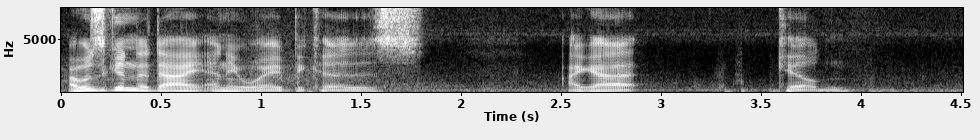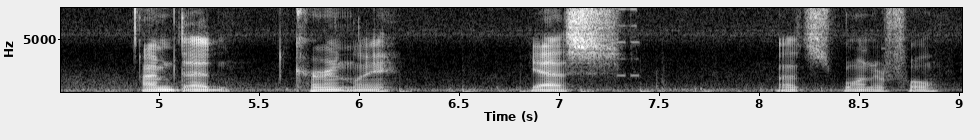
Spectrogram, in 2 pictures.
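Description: A man's voice: lowish voice, fairly even intonation, takes it slowly, long pauses. A young man giving casual, joking, rambling commentary over his own gameplay, often sarcastic. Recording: faint gunfire and game noise behind.

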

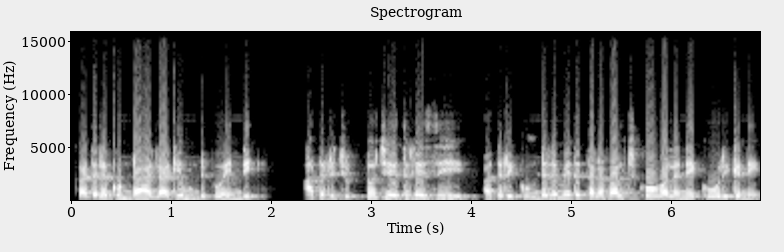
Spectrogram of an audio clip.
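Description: A woman narrating a romance novel aloud, in a steady, expressive reading. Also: a little high, muffled recording. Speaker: audiobook narrator. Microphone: home recording.

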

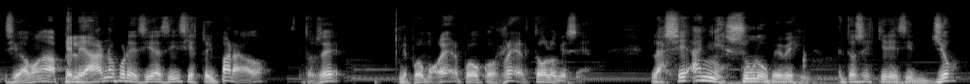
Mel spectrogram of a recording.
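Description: Paraguayan male priest, low husky voice, sermon cadence, faint music underneath. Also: warm tone. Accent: Paraguayan Spanish. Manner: mixes Spanish and Guarani, with emphatic rises. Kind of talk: sermon reflection.

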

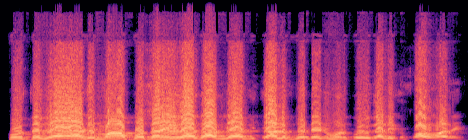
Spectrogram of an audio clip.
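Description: A man's voice: fairly high pitch, fairly even intonation, very fast, lightly acted. A man playing an older father-in-law in a family comedy skit, who rants, repeats himself and threatens his son. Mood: ranting. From Punjab, India. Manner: ranting, repetitive, threatening.

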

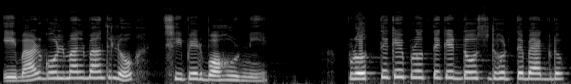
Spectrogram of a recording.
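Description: A woman storyteller giving a calm, measured scripted narration of a classic short story. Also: high-pitched.

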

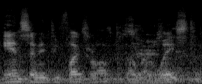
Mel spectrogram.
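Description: A man's voice: lowish voice, fairly even intonation, fast, creaky, far from the mic, very noisy. A man co-hosting a morning radio show, rowdy and crude, egging others on.

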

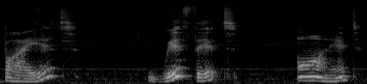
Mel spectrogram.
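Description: A woman voicing a cheerful, proud male water rat in a children's storybook reading, in an animated character voice. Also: on the low side, very slow, distant mic, slight background noise, heavily acted. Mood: lively, proud.

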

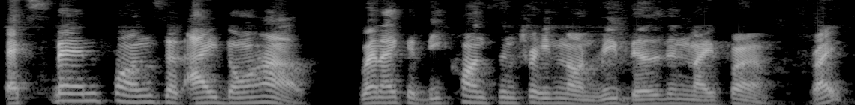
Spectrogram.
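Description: A man's voice: on the high side, normal speed, sharp tone, poor audio. A middle-aged man with a Bahamian accent giving a heated, rambling, folksy speech as a member of parliament in a legislative chamber.

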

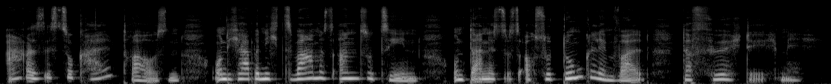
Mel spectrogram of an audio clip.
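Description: Little scared girl, lady putting it on, high and pleading. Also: animated, measured pace, gravelly, hardly any pauses, husky, full character voice. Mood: timid. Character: small timid girl Liese.

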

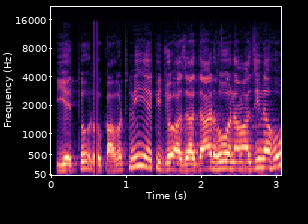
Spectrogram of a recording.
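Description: A man's voice: a little high, normal speed. A man, an Islamic cleric, answering religious questions with emphatic rhetorical questions.

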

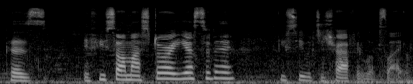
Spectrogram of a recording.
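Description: A woman's voice: mid-range voice, sing-song, normal speed, rough recording. A woman hosting a travel vlog outdoors, talking casually and exclaiming with enthusiasm as she tours a farm. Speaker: travel vlogger and tour host. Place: outdoors on a farm and garden tour. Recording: music playing under the voice.

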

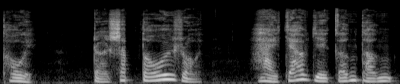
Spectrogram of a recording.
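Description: A woman voicing a kind, generous old grandmother in an animated fairy tale. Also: low-pitched, a little slow, husky, dry recording, full character voice. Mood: doting. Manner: warm, doting speech. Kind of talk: cartoon dub acting.

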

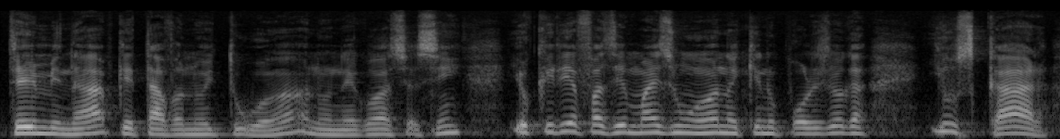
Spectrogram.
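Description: Middle-aged man, slightly high voice. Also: fast talker. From Limeira, São Paulo state, Brazil. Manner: lively storyteller, acts out dialogue. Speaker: podcast guest, fitness coach. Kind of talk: casual storytelling interview.

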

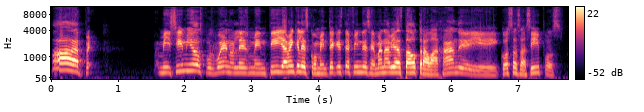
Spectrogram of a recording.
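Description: A young man with a Mexican Spanish accent reacting to clips on a live stream in casual chat, loud and crude, laughing often. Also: sits high, moderate pace, clear, resonant tone.

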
